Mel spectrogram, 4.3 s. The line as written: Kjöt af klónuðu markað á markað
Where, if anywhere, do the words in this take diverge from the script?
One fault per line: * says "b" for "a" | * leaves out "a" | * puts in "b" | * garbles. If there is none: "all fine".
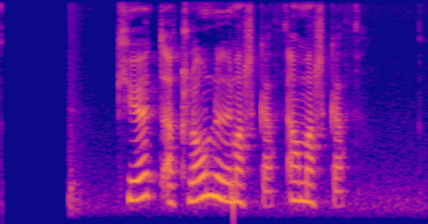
all fine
